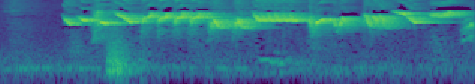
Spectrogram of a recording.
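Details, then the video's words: Black-throated canary singing at night, used to stimulate sluggish or non-breeding birds, bursts into a long, unbroken song of high, rapid twittering and thin trills after a faint low hum. "blackthroat gacor"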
